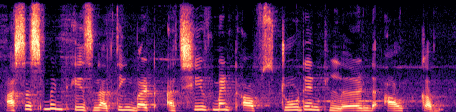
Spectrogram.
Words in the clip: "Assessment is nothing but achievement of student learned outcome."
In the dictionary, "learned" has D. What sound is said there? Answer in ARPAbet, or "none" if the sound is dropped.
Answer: D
